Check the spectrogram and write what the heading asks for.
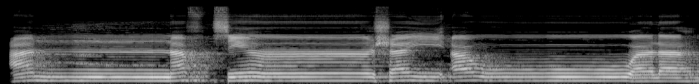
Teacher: Jadi dimasukkan tanwin kepada huruf waw sehingga menjadi didengungkan, dan dimasukkan dan didengungkan.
